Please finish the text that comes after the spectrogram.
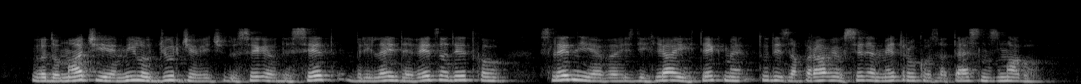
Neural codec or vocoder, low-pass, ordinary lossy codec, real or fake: vocoder, 22.05 kHz, 80 mel bands, Vocos; 5.4 kHz; none; fake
